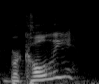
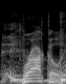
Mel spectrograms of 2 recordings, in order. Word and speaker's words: Broccoli: So James Bond, to your note from earlier, the James Bond producer, Barbara, and I don't know how to pronounce it, Broccoli? – Broccoli. – Broccoli? – Broccoli. – It's only broccoli.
